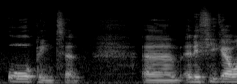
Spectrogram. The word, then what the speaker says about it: Orpington: I I suggested um cooku oron now when I said this on the video it sounded more like cooku waron and and I'm sorry for my pronunciation but it's it's orpington um and if you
